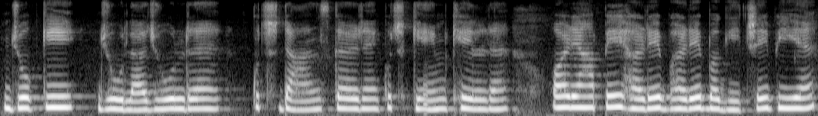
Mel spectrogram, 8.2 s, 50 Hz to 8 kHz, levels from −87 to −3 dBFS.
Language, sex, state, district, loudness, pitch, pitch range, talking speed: Hindi, female, Bihar, West Champaran, -13 LUFS, 250 Hz, 245-270 Hz, 145 wpm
